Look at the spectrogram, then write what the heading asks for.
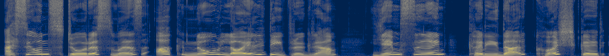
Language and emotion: Kashmiri, happy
